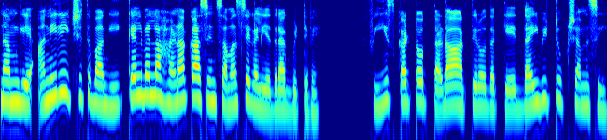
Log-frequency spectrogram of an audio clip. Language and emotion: Kannada, sad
